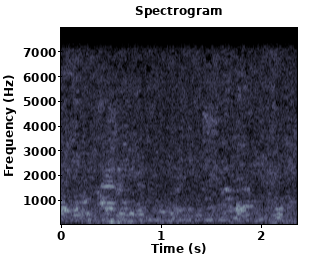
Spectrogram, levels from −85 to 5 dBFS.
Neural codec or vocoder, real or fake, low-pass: vocoder, 44.1 kHz, 128 mel bands every 512 samples, BigVGAN v2; fake; 7.2 kHz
